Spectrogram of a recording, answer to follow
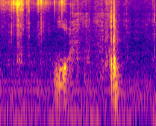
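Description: Puffy, sticky slime being stretched and squeezed by hand, with faint sticky crackling and one sharp click about one and a half seconds in.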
